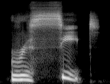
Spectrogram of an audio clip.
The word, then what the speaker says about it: receipt: Pronunciation check. Receipt.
